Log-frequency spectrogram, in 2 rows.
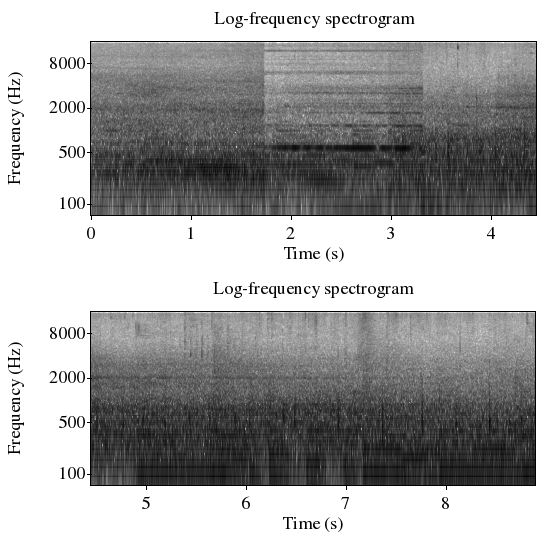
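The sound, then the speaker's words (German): A regional train pulls in at platform 1 of a station with a steady, loud mechanical rumble, a brief high tonal squeal partway through, then deeper heavy rolling noise as it slows. “Gleis 1 Einfahrt RB hoch.”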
